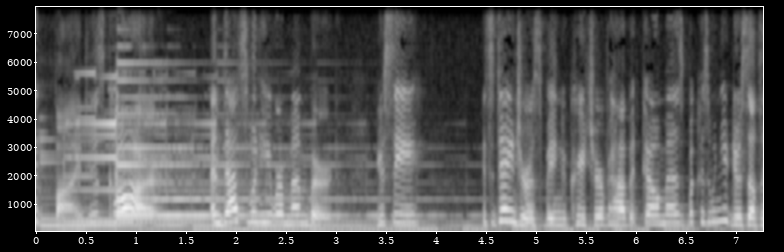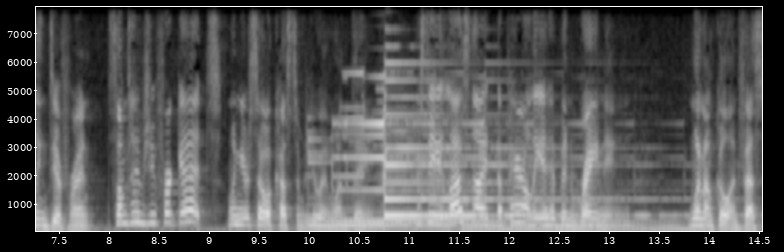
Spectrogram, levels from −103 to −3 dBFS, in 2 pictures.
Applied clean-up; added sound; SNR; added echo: none; Guitar; 5 dB; none.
